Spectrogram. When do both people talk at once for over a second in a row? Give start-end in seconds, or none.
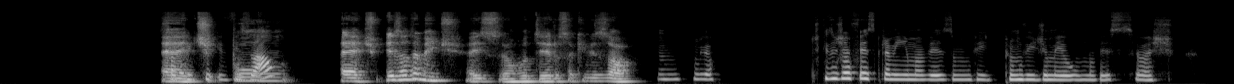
1.6-2.8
